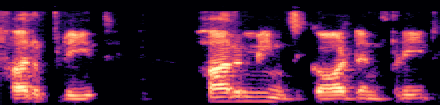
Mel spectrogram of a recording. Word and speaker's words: Harpreet: So my name is Harpreet, which is pronounced Harpreet.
